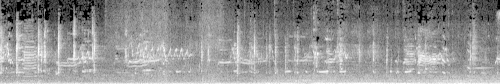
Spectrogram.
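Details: Guineafowl roosting in trees near a creek in Gqeberha, South Africa, calling back and forth through the night. Rapid, irregular bursts of harsh, clicking cackles and short high squeaky notes from several birds over a low steady rumble.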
